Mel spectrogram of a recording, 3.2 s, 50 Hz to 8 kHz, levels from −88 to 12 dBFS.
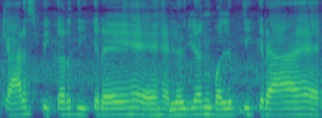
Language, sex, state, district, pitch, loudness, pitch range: Hindi, female, Uttar Pradesh, Jyotiba Phule Nagar, 155 Hz, -15 LUFS, 150-165 Hz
